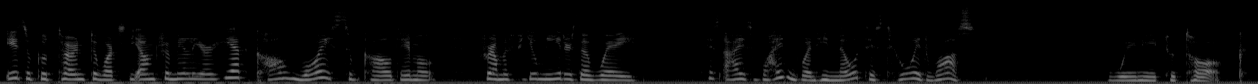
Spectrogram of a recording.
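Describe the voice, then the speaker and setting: A woman reading fiction aloud with expressive, dramatic narration and a casual, informal touch. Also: fairly high pitch, a little slow. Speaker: podfic reader.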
